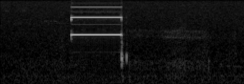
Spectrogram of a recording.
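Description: A single electronic beep from the Hubsan Zino drone's equipment as it is readied for flight: one steady high tone lasting about half a second, starting and stopping abruptly about two-thirds of a second in.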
